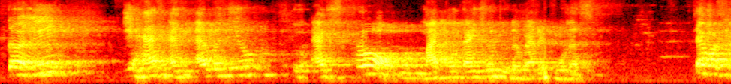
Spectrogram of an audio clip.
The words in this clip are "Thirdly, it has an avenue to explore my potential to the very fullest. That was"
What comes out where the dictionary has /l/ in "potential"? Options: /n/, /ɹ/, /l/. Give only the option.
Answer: /n/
